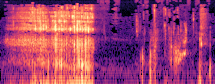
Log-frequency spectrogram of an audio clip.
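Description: A loud, airy slurp of hot Yorkshire tea from a cup in a flat in London lasting about a second, followed by quieter swallowing and a few small mouth clicks and smacks, with no talking.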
